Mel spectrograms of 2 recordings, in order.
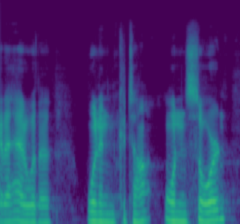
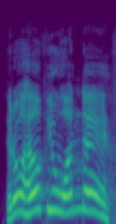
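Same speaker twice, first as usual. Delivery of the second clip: high, loud put-on grandfather; high-pitched, raised old-relative voice; grandfather in flashback; 12 semitones higher, 5 dB louder than usual. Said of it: "flashbacks of stuff of his grandfather".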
